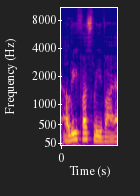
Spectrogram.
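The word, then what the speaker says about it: Eliphas Lévi: was another elephant's link the alifa's disco and alifa levi i said slowly it's spelled with an eye instead of an e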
